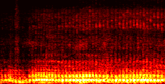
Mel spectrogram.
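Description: A motorcycle engine chugs in a close, steady low pulse as the bike is pushed along a slippery road, its throb even and continuous throughout.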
